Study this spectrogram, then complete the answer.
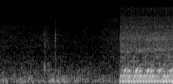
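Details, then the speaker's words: Toyota MR2 Roadster/Spyder 1ZZ turbo, which burns oil, idling with engine flush added to the oil: soft, muted, even exhaust note, much quieter after adding exhaust baffles. "as you can hear the exhaust is a lot quieter now than it was adding the baffles"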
